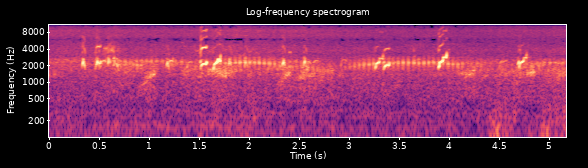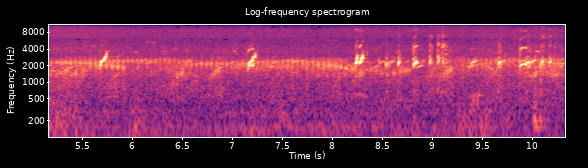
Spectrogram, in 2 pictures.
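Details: Pied avocets filmed at Skanör and Falsterbo in June 2015. Short, bright, piping notes come in irregular bursts of one to three over a steady hiss, with a brief low thump near the middle.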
